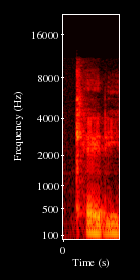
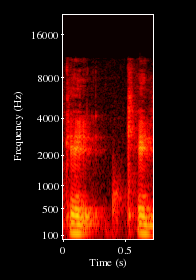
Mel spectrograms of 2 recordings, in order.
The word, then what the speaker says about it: Cady: Anthony, and Elizabeth Cady Stanton. Cady rhymes with lady.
